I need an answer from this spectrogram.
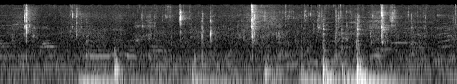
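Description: Close-miked eating of buttered shrimp and lobster: wet chewing with scattered sharp mouth clicks and lip smacks, a little louder for a moment about five seconds in.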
